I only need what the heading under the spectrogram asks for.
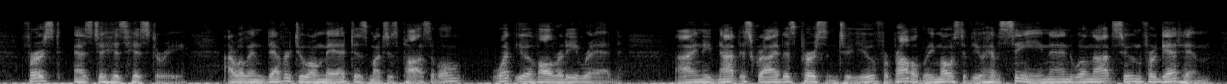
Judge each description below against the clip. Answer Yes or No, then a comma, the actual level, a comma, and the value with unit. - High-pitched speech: No, low, 110 Hz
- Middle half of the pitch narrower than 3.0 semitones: No, average, 3.5 semitones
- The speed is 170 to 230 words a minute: Yes, average, 195 wpm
